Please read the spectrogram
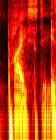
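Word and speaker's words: Paiste: We've been corrected by a listener on our pronunciation of it's Pisty. – Is it Pisty? – Okay. So they said, make sure next time this comes up, it's Pisty cymbals.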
